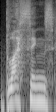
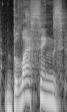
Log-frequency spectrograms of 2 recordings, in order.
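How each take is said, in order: Both takes have the same delivery.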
